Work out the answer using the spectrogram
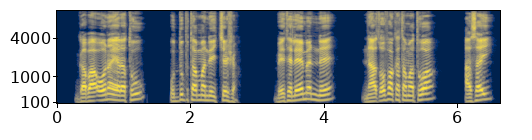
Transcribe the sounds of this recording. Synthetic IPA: ɡɐbaːo̞ːnɐjɐɾɐt̪uː | ʊd̪ːʊpt̪ɐmːɐnɛɪt͡ʃːɛʃ̬ɐ | be̞ːt̪ɛle̞ːmɛnːɛ | naːt͡sʼo̞ːfɐkɐt̪ɐmɐt̪ʊwaː | ɐs̬ɐj

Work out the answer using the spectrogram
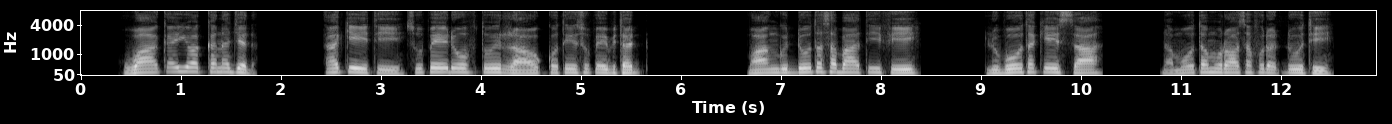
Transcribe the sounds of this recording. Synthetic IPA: waːkʼɐɪjːɔɐkːɐnɐd͡ʒɛᶑɐ̥ | ᶑɐkʼiːt̪ɪsʼʊpʼe̞ːᶑoːft̪uːɪrːaːɔkːɔt̪eːs̬ʊpʼeːbɪt̪ɐᶑʊ̥ | maːŋɡʊd̪ːo̞ːt̪ɐs̬ɐbaːt̪iːfɪ | lʊbo̞ːt̪ɐke̞ːsːaː | nɐmo̞ːt̪ɐmʊɾaːsɐfʊᶑɐɗuːt̪ɪ

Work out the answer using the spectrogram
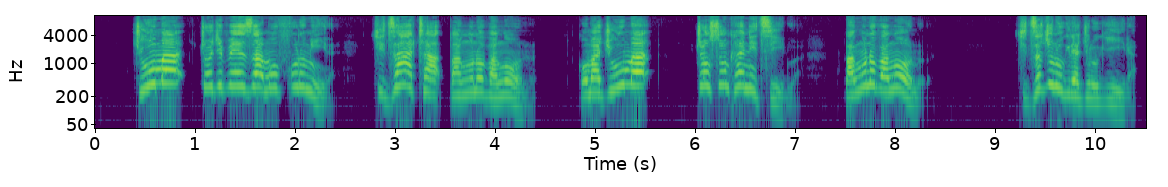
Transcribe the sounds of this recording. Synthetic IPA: t͡ʃumat͡ʃɔt͡ʃipɛzamufulumḭɾa̰ | t͡ʃid͡zatʰapaŋɔnɔpaŋɔːnɔ | kɔmat͡ʃiuma | t͡ʃɔsɔŋkʰanit͡sʰiɗwa̰ | paŋɔnɔpaŋɔnɔ | t͡ʃid͡zat͡ʃulukiɾat͡ʃulukiːɾa̰

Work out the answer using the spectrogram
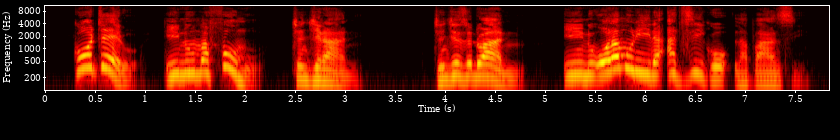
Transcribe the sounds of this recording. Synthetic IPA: kɔtɛɾɔ̰ | inumafumṵ | t͡ʃɛnd͡ʒɛɾaːni | t͡ʃɛnd͡ʒɛzɛɗwani | inuɔlamuliɾaʔad͡zikɔlapaːnsi̥

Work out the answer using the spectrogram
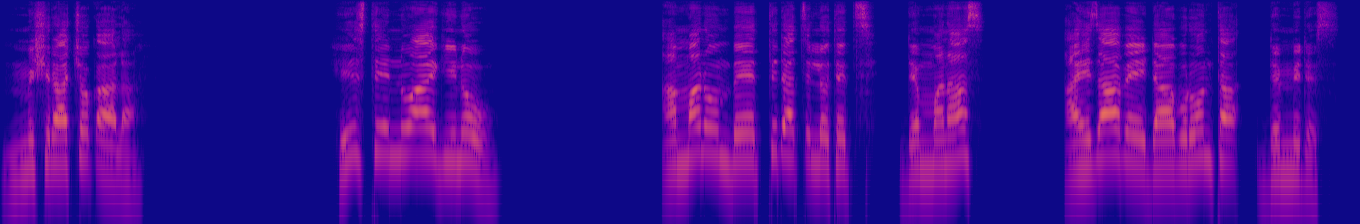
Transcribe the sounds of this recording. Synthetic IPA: mɪʃɪɾaːt͡ʃːɔkʼaːlɐ̰ | hɪst̪ːinːʊɐjɡinɔw | ʔɐmːɐnɔnbe̞ːt̪ːɪd̪ɐt͡sʼɪlːɔt̪ɛt͡s | d̪ɛmːɐnaːs | ʔɐhɪzaːbɛjd̪aːbʊɾɔnt̪ːɐd̪ɛmːɪd̪ɛs

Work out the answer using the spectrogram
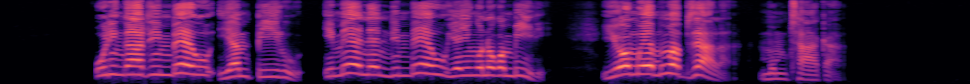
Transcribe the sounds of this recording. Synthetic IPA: uliŋɡatimbɛujam̩piːɾu | imɛnɛndimbɛujaiŋɔnɔkɔmbiɾḭ | jɔmwɛmumab͡ʐala̰ | mum̩tʰa̰ːka̰

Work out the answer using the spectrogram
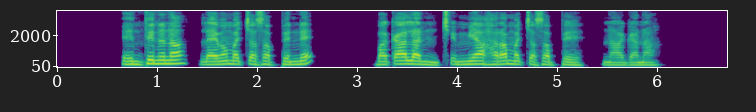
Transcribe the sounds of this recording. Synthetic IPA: ʔɪnt̪ːɪnɛnɐlɐjmɐmɐt͡ʃʼːɐs̬ɐpːɛnːɛ | bɐkʼaːlɐnt͡ʃʼɪmːɪjaːɦɐɾɐmɐt͡ʃʼːɐsɐpːɛ | naːɡɐnɐ

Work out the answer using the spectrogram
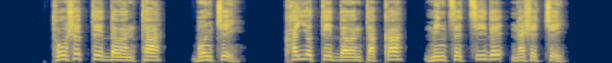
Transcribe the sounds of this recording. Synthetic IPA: t̪o̞ːʃɛt̪ːe̞ːd̪ːɐwɐnt̪ːɐ | bɔnt͡ʃːe̞ː | kʰɐjːɔt̪ːe̞ːd̪ːɐwɐnt̪ːɐkːɐ | mɪnt͡sːɛt͡sːiːd̪ɛnɐʃɛt͡ʃːe̞ː

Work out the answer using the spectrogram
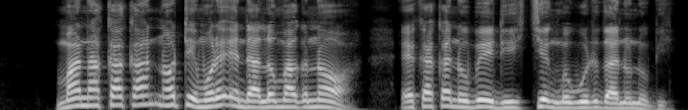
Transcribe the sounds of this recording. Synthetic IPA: manakakanɔtɪmɔɾɛɛndalomaɡnɔ̰ | ɛkakanobedit͡ʃjeŋmawodd̪anonobi

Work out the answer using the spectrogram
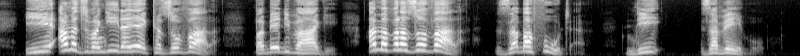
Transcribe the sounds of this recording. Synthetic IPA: ijɛʔamad͡zipaŋɡiɾajɛkʰazɔvala̰ | paɓɛɗipaːkɛ | amavalazɔvala̰ | zaɓafuta | ndi | zapɛːpɔ

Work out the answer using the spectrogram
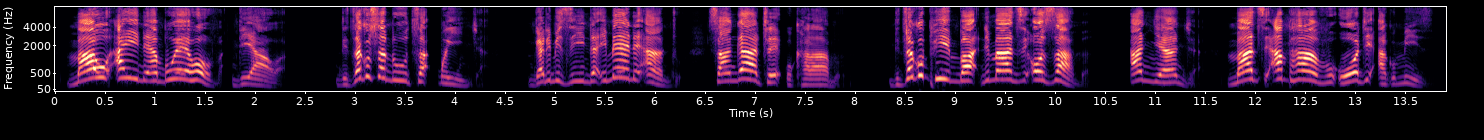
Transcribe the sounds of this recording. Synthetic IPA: mauʔainɛambujɛjɛhɔva̰ndiaːwa̰ | ndid͡zak̬usandut͡sʰaɓwiːnd͡ʒa | ŋɡatimizindaimɛnɛʔantʰu̥ | saŋɡatʰɛʔukʰalaːmɔ | ndid͡zakupʰimbandimad͡ziʔɔzama̰ | aɲaːnd͡ʒa | mad͡ziʔampʰaɱvuwɔt̬iʔakumiːzi

